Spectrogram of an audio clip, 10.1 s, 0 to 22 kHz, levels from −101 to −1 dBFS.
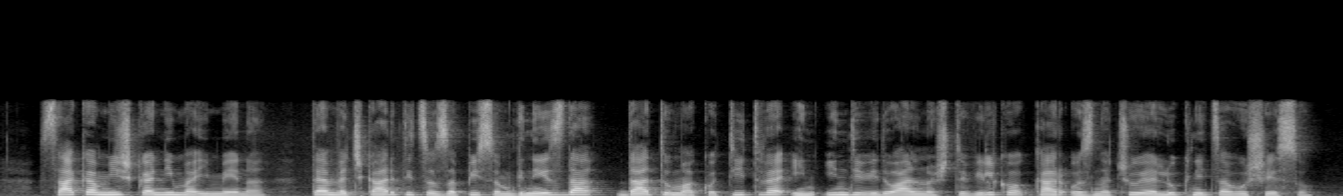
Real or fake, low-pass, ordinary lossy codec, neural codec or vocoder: real; none; none; none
